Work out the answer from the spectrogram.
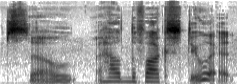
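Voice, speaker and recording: A woman playing a restless, irritable software engineer in an audio drama, talking in a dry, pedantic, bickering way. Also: medium pitch, fairly even intonation, takes it slowly, creaky, slight background noise, full character voice. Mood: skeptical.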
